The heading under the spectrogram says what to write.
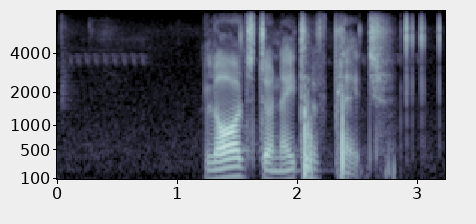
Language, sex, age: English, male, 24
